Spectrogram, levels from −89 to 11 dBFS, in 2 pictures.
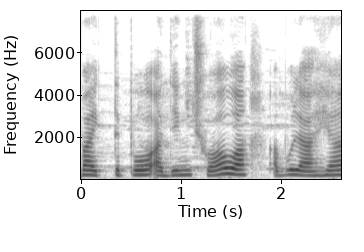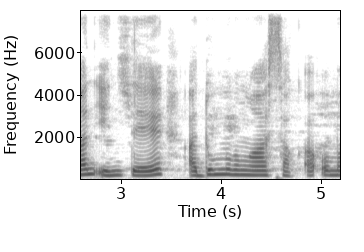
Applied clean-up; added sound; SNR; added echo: none; none; none; none.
